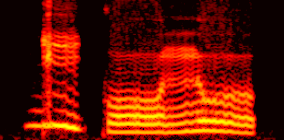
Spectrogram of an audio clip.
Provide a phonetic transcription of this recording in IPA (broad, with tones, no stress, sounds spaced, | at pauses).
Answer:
ɡ i˦˨ k oː˨ n ʊ˦˨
